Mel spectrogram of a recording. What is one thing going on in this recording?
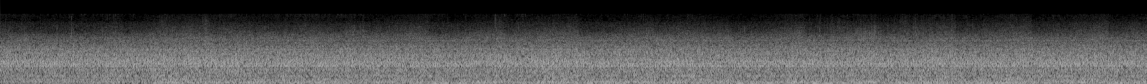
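A heavy tractor engine rumbles steadily.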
